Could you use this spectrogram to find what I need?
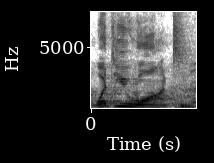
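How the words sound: It sounds weary, resigned and defeated.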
